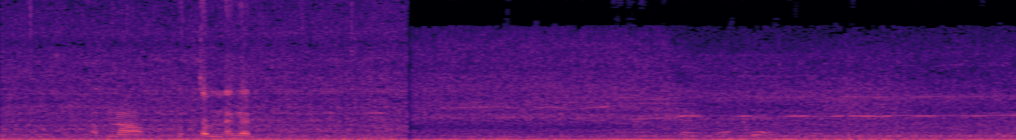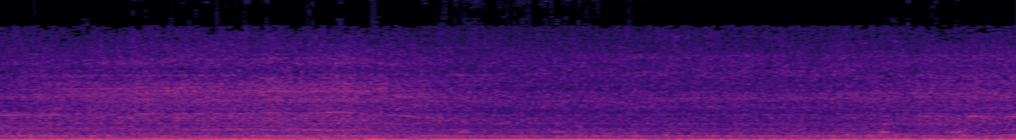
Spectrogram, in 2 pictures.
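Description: A car engine hums and rumbles low and steady from inside the moving car.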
